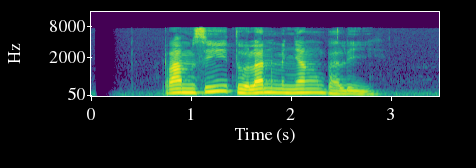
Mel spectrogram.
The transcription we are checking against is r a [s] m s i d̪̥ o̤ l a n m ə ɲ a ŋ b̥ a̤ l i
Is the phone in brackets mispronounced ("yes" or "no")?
yes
